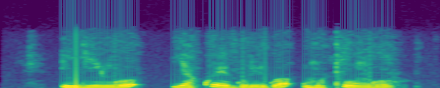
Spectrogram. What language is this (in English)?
Kinyarwanda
